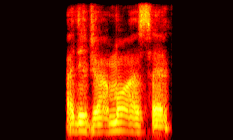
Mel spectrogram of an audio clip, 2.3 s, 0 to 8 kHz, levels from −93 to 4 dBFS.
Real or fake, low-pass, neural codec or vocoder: fake; 7.2 kHz; codec, 16 kHz, 4.8 kbps, FACodec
